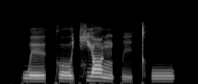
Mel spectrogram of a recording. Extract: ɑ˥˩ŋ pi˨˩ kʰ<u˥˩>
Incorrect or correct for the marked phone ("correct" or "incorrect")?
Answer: incorrect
